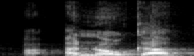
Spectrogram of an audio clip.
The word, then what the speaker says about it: Anoka: what a rifle thank you how do you pronounce it anoka anoka minnesota and thank you to all my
